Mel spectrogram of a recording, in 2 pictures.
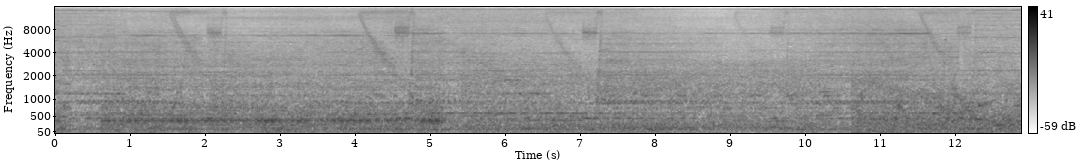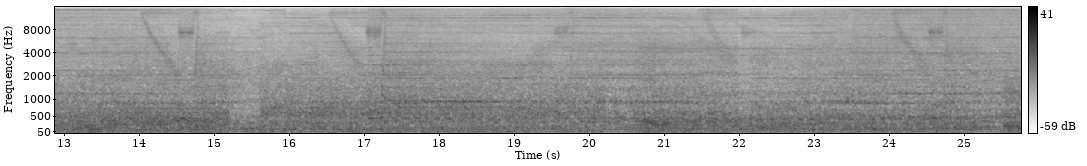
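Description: Experimental electronic noise music from synthesizers: a dense, steady wash of noise with held drone tones and high screeching sweeps that fall in pitch every few seconds.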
